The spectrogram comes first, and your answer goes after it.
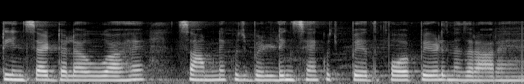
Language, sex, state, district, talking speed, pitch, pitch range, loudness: Hindi, female, Bihar, Patna, 195 wpm, 205 Hz, 200-215 Hz, -14 LUFS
